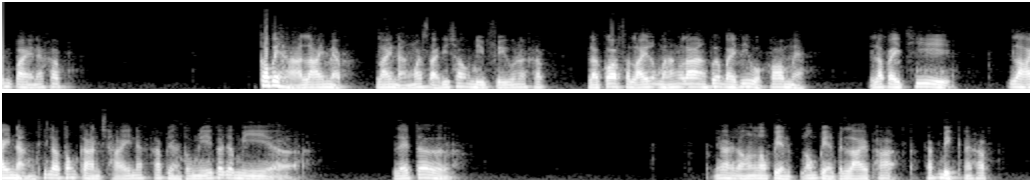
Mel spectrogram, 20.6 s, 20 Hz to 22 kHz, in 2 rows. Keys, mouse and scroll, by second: 16.1-16.9 typing, 18.8 typing, 20.0 double click.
